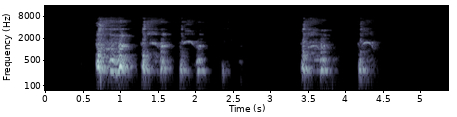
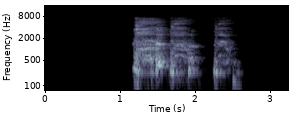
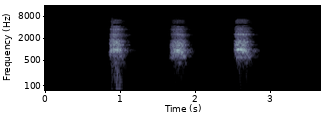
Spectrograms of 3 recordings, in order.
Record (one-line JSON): {"three_cough_length": "5.4 s", "three_cough_amplitude": 24873, "three_cough_signal_mean_std_ratio": 0.37, "cough_length": "3.2 s", "cough_amplitude": 13167, "cough_signal_mean_std_ratio": 0.43, "exhalation_length": "3.7 s", "exhalation_amplitude": 11677, "exhalation_signal_mean_std_ratio": 0.32, "survey_phase": "beta (2021-08-13 to 2022-03-07)", "age": "18-44", "gender": "Male", "wearing_mask": "No", "symptom_none": true, "smoker_status": "Ex-smoker", "respiratory_condition_asthma": false, "respiratory_condition_other": false, "recruitment_source": "REACT", "submission_delay": "2 days", "covid_test_result": "Negative", "covid_test_method": "RT-qPCR"}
